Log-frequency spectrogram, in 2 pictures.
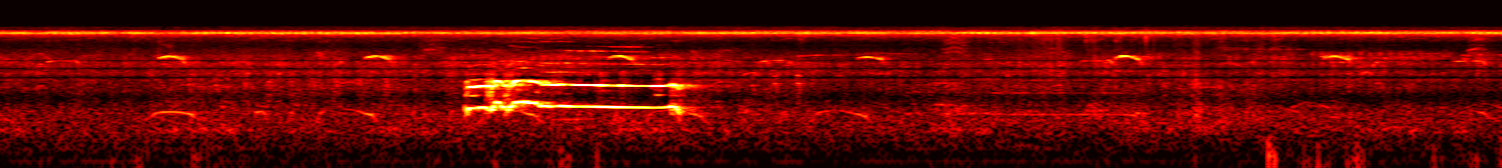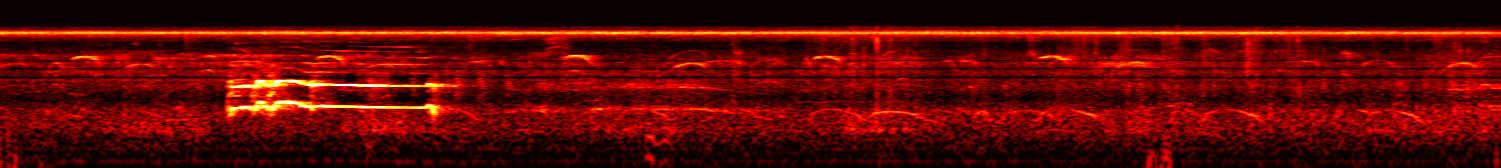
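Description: A bird's long call, given twice about twelve seconds apart, each lasting about two seconds with a quick rise and then a held pitch, over a steady high insect drone.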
